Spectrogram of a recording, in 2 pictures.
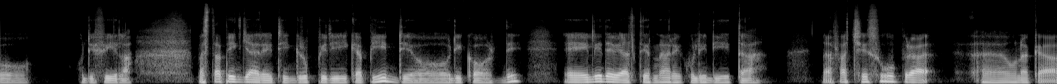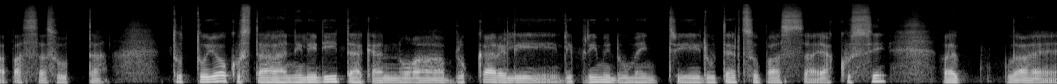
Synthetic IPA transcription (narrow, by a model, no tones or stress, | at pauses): ɔd̪ifiːlamast̪apːiɟːaːɾɪd̪iɡɾupːid̪ikapiɖːiɔd̪ikʰɔrd̪iɛlid̪ɛːvialt̪ɪɾnaːɾɪkulɪd̪iːt̪a | na̰fat͡ʃːɪsuːpɾa | unaka̰pa̰sːasut̪ːat̪ut̪ːʊjɔːkust̪anɪlɪd̪iːt̪akanːʊabːlukʰːaːɾɪlḭlipɾiːmid̪umɛnt̪ɾɪlut̪ɛɾt̪sʊpasːa̰ɛ̰akʰːusivava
